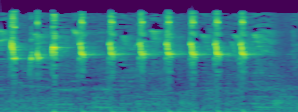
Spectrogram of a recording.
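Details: Sooty-headed bulbul singing vigorously: a quick, steady run of about eleven sharp, high chirps, roughly four per second, each a bright clipped note with a slight buzzy edge, over a faint low background hum.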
